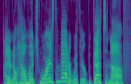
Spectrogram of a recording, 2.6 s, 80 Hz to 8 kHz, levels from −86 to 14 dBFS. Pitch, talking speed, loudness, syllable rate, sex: 245 Hz, 320 wpm, -19 LUFS, 6.4 syllables/s, female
